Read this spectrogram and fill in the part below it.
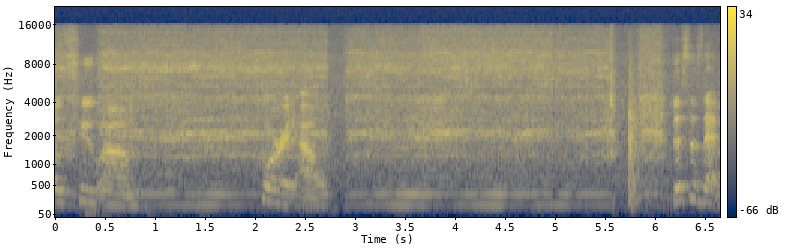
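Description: A stick blender whirs steadily, its motor pitch sweeping up and down at times.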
